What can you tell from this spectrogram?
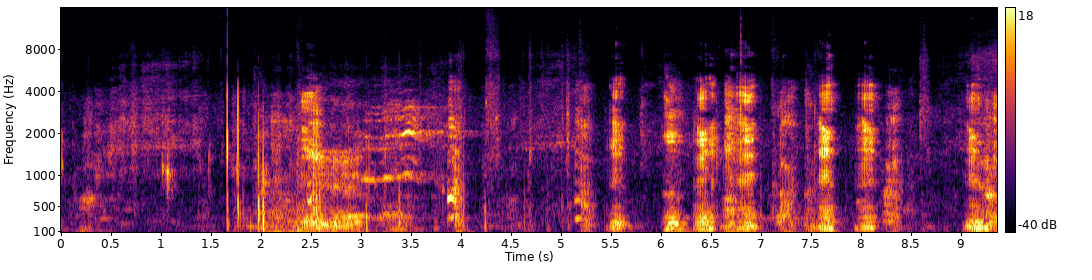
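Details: Pigs on a pig farm at feeding time, a busy chorus of overlapping grunts and squeals in rapid bursts, with sharp clanks and knocks through the pen.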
